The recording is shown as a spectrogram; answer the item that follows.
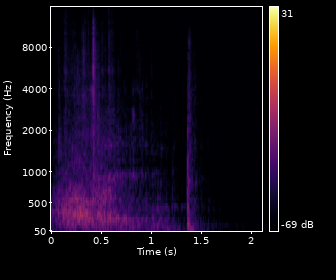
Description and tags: Cutlery Drawer Closing 01
Cutlery drawer being closed. Recorded using a Sennheiser MKH416 and a Sound Devices 552.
